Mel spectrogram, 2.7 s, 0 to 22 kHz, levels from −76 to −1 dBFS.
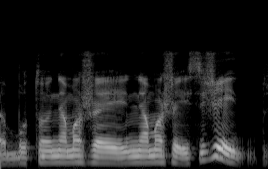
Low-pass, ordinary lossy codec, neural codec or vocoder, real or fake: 7.2 kHz; AAC, 64 kbps; none; real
